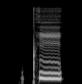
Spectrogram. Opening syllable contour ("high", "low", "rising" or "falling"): high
